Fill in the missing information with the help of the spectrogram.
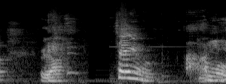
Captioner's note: laughs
